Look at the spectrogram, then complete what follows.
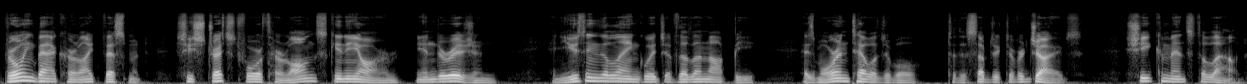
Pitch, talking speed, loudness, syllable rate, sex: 105 Hz, 160 wpm, -19 LUFS, 5.0 syllables/s, male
